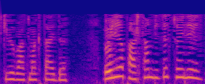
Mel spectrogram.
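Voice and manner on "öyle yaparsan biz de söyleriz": ordinary delivery, nothing marked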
